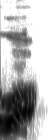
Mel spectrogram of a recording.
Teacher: व हो गया आपको दंत और ओष्ठ दोनों से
